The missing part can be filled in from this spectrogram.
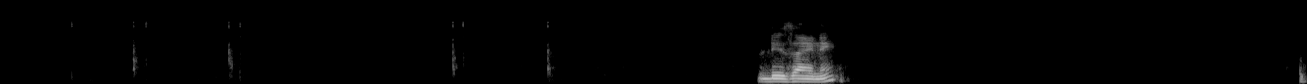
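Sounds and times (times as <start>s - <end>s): computer mouse clicking: 0.7s - 1.6s, 2.2s - 2.6s, 4.5s - 4.8s, 5.4s - 5.7s.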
